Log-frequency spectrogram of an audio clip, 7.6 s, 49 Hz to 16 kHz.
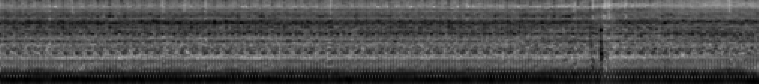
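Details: Honda 115 hp fuel-injected outboard on flush muffs after a VST fuel system service: steady, deep idle rumble with an even beat and no misses, knocks or surging.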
